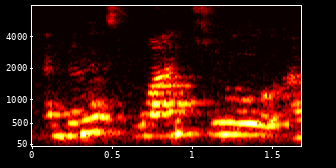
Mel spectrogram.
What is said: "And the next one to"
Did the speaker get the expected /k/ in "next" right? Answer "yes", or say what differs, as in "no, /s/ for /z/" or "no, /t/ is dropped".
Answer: no, /k/ is dropped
